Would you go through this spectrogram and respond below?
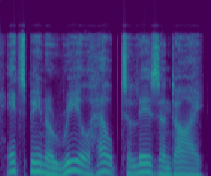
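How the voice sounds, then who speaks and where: A man's voice: medium pitch, animated, moderate pace, a little mellow, no echo, natural voice. Man acting a friendly churchgoer, dry sound. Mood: encouraging. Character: friendly churchgoing man recommending a Bible study. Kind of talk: audio drama dialogue.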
